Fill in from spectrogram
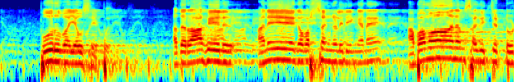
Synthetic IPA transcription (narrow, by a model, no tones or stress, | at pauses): puːrʋɐjɐwseːpːɨ̰ | ɐðɨraːɦeːlɨɐneːɣɐʋɐrʂɐŋːɐɭiliŋːɐne̞ɐbʱɐmaːnɐmsɐɣit͡ɕːiʈːu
